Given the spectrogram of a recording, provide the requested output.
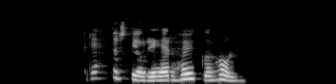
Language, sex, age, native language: Icelandic, female, 40-49, Icelandic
